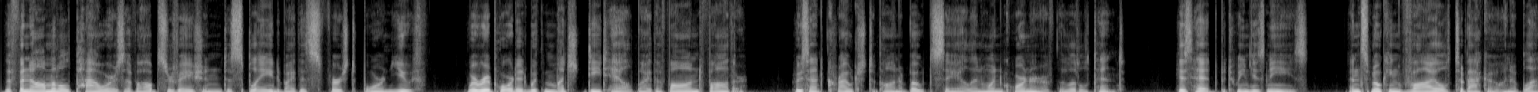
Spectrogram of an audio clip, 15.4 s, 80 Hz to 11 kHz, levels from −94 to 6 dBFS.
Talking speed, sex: 185 wpm, male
